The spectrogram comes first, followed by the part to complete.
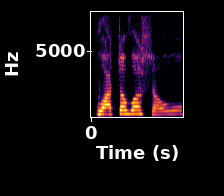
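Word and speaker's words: وَتَوَاصَوْا: وتواصوا بالصبر. Okay, now over here, I want you to stretch for 2 counts for the alif after the waw because it's an alif mud.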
